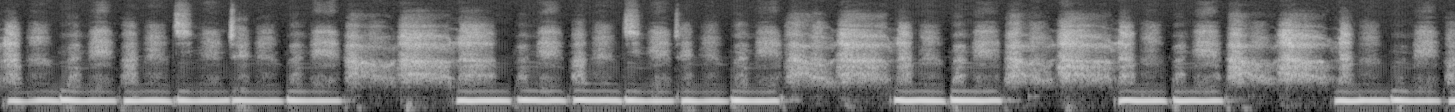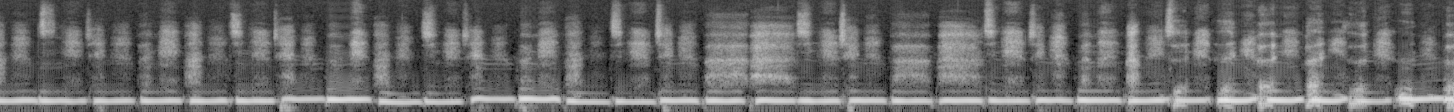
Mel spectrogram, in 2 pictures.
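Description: Inuit throat singing (katajjaq) by two women face to face at one microphone: a held low voiced note broken by quick rhythmic pulses, alternating with breathy rasping stretches. The note steps up, then dips, then settles about two-thirds of the way through.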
